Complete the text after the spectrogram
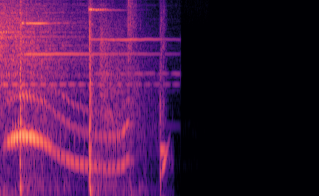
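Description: A magical chime swoops down and back up with sparkling pings.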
